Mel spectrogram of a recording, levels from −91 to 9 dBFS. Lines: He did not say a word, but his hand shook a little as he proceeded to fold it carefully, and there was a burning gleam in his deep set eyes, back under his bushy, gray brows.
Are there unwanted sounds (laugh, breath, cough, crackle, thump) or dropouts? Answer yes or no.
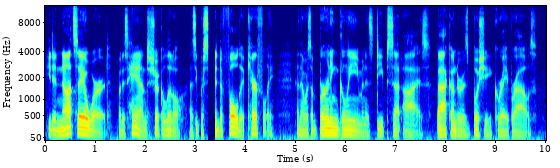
yes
